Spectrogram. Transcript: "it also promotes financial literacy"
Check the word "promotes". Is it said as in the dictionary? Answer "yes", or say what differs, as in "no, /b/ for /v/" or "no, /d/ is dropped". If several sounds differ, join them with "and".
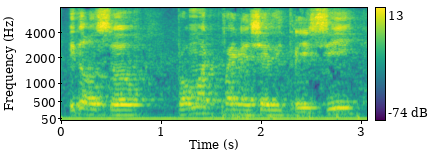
no, /s/ is dropped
